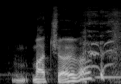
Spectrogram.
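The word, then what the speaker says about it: Muchová: Ash Barty is on court this morning against 25th seed Caroline Muchova. Is that how you say it? – Yeah, that'll do.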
